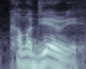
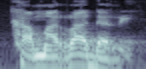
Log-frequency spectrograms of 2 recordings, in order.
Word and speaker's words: camaraderie: Kamadiri. Kamadier. A very common pronunciation. You're very very right. That is what many people say. Yes. But please you say camaraderie.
